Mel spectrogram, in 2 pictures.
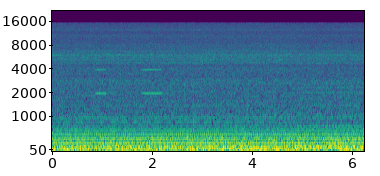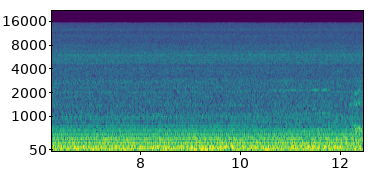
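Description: Digital multimeter's continuity beeper giving two short beeps about a second apart, the sign that the probed wire is connected to the terminal being tested. A steady electrical hum runs underneath.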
